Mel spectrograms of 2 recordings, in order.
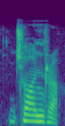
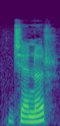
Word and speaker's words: genre: does it look but it's pronounced as genre not jenner genre joe a little bit joe sound genre which genre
